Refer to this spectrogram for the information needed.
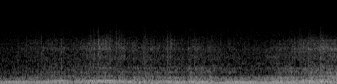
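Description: A steady, droning engine hum with a deep, throbbing low end holds at a constant moderate loudness throughout. It is a propeller aircraft, the plane called the Coffin, coming in for a crash landing with one motor out after its 50th and final mission.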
